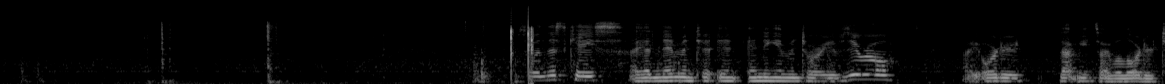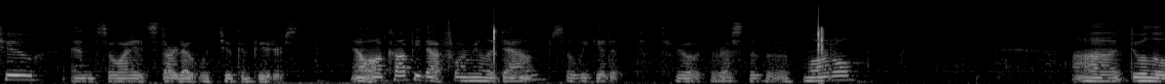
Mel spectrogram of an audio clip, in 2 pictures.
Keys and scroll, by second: 0.0 1, 2.0 shift+0, 3.1 Return, 15.9 ctrl+c, 20.6 ctrl+v.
